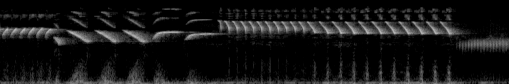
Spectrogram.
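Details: Canary in the United States singing a varied song: fast high sliding notes, a long bright rolling trill, then a short lower buzzy roll, with faint low background hum.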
